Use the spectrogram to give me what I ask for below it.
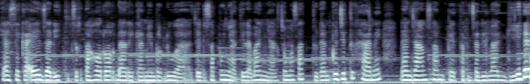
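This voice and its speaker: A woman speaks with a Manggarai accent. She goes at a fairly quick pace with hardly any pauses. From Ruteng, Manggarai, Flores, East Nusa Tenggara, Indonesia. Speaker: vlogger. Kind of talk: casual chat. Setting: home video, no microphone.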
